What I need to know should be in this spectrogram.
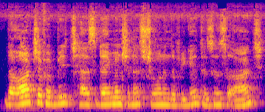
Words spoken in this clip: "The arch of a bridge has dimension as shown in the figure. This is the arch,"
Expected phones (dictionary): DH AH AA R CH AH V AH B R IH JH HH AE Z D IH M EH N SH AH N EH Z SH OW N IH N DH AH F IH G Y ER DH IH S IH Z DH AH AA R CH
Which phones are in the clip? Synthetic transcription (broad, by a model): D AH AA R CH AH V AH B IH CH HH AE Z D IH M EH N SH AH N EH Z SH OW N IH N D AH F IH G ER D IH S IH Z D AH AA R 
